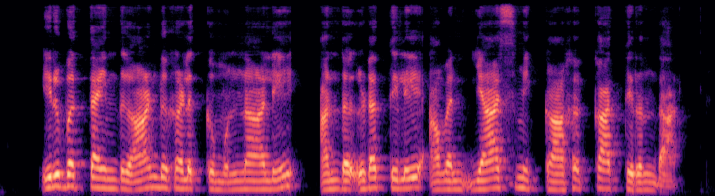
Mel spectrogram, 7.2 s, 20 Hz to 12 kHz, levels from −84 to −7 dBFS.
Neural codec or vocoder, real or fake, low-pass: codec, 44.1 kHz, 7.8 kbps, DAC; fake; 10.8 kHz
